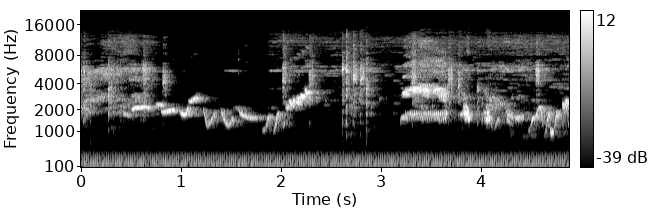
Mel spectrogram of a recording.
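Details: White-rumped shama from Borneo (Kalimantan), natural unmastered song: rich run of whistled, slurred and warbled phrases, some rising and falling, with short rasping notes between, over a constant low hum.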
